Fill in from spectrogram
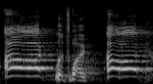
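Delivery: mock the fans' singsong; mimicking fans. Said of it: "when people say".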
